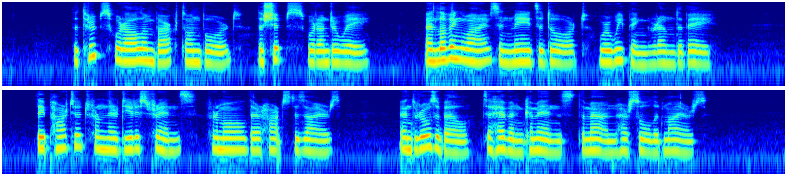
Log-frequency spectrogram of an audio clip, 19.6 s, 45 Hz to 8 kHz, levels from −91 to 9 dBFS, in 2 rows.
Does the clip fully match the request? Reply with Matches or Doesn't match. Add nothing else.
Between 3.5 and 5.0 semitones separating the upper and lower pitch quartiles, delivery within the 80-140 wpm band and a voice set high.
Doesn't match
